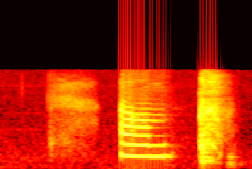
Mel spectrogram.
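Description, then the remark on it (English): A single sneeze: a breathy intake, a loud voiced 'ah' with clear pitch, then a sharp noisy burst to finish. It stands alone with no talking around it. “Today, cool. Bless you.”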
